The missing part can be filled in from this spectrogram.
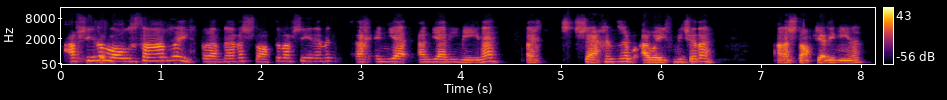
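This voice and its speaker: A man's voice: sits high, fairly even intonation, fast talker, pushed and bright, highs cut off. A man with a Liverpool accent chatting and bantering casually as a podcast co-host. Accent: Liverpool (Scouse).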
